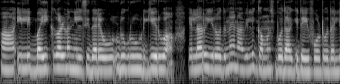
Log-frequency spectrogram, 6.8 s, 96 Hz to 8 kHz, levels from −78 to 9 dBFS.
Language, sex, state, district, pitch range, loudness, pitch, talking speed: Kannada, female, Karnataka, Shimoga, 195-215 Hz, -16 LUFS, 205 Hz, 130 wpm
